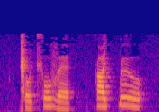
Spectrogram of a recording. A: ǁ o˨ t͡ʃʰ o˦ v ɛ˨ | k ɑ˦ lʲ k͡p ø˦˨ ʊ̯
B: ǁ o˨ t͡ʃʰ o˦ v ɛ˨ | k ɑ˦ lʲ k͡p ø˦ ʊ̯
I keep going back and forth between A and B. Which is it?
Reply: A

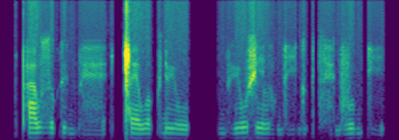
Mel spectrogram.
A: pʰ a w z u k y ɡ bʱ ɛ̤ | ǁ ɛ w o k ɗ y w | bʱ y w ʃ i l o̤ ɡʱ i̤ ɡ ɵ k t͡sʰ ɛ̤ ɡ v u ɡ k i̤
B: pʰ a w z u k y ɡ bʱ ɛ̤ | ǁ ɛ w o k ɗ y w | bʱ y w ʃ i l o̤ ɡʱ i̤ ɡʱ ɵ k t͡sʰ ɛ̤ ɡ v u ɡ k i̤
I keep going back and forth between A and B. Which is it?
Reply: A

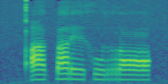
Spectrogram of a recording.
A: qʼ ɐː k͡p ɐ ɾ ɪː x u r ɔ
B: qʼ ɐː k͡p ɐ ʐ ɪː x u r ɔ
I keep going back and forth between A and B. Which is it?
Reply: A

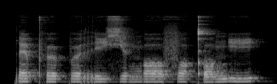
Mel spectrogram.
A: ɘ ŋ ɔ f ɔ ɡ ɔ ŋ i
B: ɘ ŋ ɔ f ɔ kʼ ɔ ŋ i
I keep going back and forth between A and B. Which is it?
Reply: B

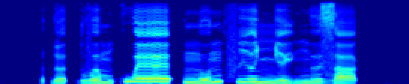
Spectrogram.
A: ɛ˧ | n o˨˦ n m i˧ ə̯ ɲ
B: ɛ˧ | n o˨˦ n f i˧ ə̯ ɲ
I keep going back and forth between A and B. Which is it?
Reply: B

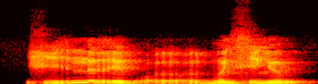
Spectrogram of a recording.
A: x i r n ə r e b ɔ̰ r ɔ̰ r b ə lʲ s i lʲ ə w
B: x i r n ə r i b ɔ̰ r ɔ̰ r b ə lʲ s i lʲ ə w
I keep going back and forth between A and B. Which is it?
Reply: A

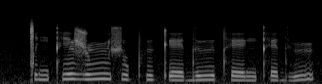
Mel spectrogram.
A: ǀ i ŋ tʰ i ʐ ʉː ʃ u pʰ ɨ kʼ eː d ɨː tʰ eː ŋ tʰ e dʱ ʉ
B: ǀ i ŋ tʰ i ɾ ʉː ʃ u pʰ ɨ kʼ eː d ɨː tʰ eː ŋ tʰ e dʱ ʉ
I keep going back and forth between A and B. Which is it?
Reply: A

